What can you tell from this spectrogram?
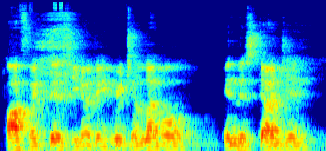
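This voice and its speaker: A man co-hosting a podcast, talking in a casual, rambling way with lots of fillers and animated retelling. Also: on the low side, moderate pace, roomy sound, recorded from a distance, rough recording. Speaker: podcast co-host. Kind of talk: casual chat.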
